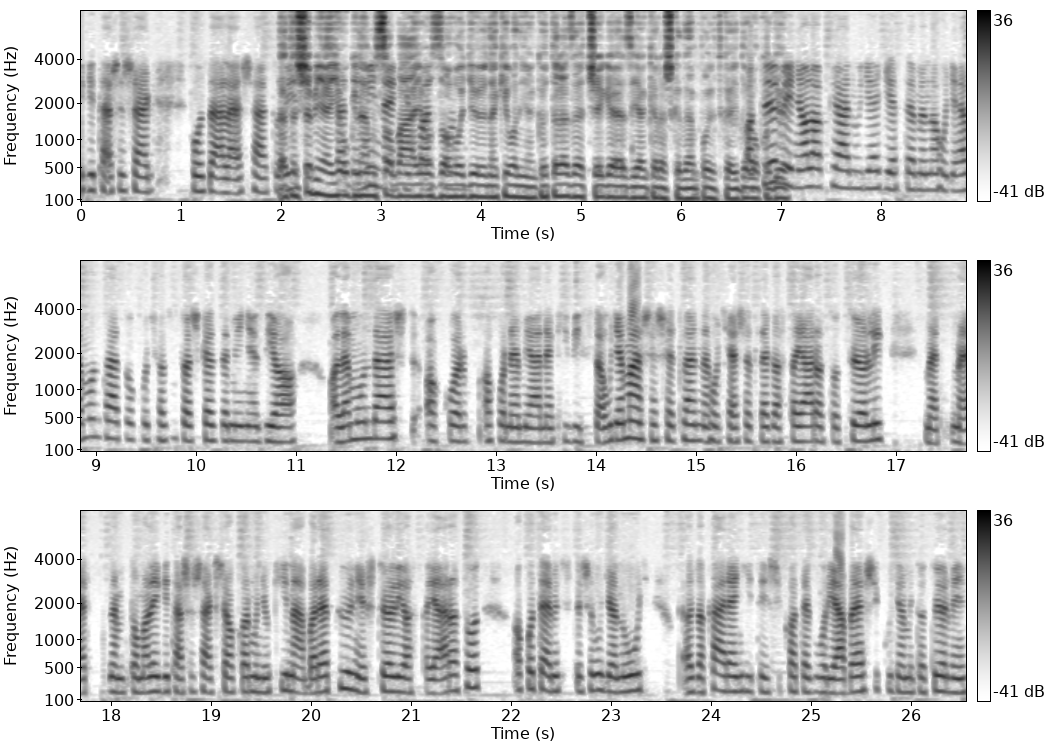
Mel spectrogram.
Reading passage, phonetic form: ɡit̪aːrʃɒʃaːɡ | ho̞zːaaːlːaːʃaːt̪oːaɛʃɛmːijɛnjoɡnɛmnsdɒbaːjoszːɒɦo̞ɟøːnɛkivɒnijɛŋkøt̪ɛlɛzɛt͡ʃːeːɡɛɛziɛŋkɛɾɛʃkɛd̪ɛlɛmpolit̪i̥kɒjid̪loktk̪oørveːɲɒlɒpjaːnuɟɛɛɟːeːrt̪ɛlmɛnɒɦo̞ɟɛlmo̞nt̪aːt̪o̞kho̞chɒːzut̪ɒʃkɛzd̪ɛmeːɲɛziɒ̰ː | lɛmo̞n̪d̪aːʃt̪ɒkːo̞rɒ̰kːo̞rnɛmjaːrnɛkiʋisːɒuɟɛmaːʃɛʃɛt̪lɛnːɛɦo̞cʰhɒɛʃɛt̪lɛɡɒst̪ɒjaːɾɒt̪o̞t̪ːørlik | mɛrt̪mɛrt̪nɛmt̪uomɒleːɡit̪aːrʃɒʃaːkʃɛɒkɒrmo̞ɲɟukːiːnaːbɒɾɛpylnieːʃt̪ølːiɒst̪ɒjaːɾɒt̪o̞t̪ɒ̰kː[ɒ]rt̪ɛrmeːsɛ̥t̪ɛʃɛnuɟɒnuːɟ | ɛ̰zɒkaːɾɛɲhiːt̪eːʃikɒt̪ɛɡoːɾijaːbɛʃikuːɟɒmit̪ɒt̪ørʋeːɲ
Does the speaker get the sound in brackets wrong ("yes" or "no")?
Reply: yes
